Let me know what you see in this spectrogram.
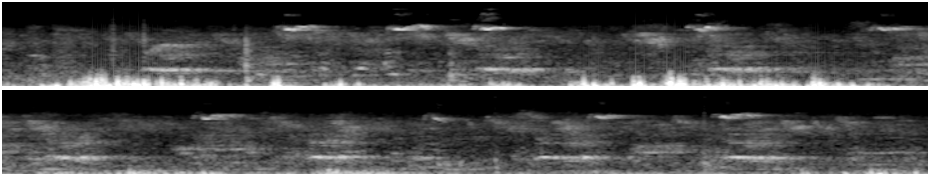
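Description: Small birds chirping over and over, short high chirps about twice a second with lower notes in between. Two louder low rumbles come in the first half.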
